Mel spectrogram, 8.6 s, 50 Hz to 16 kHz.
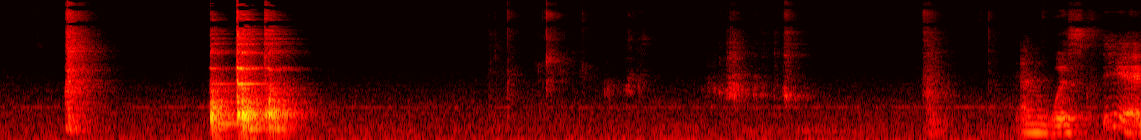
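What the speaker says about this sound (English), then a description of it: "So let's crack 2 eggs." Two eggs cracked into a bowl in a home kitchen while baking cookies, with a sharp tap and a longer crack-and-drop cluster, followed by faint clinks and a final clatter of handling.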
